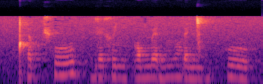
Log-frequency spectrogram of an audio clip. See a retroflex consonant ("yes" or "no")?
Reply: no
